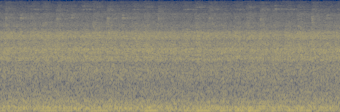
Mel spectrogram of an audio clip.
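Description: Large stationary multi-cylinder diesel engine driving a generator, running steadily: a deep, even running sound with a constant hiss and clatter above it.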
